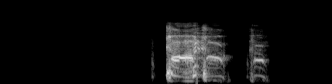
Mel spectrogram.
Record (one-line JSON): {"cough_length": "3.3 s", "cough_amplitude": 27173, "cough_signal_mean_std_ratio": 0.34, "survey_phase": "beta (2021-08-13 to 2022-03-07)", "age": "45-64", "gender": "Female", "wearing_mask": "No", "symptom_cough_any": true, "symptom_runny_or_blocked_nose": true, "symptom_fatigue": true, "symptom_onset": "2 days", "smoker_status": "Never smoked", "respiratory_condition_asthma": false, "respiratory_condition_other": false, "recruitment_source": "Test and Trace", "submission_delay": "2 days", "covid_test_result": "Positive", "covid_test_method": "RT-qPCR", "covid_ct_value": 15.3, "covid_ct_gene": "ORF1ab gene", "covid_ct_mean": 15.6, "covid_viral_load": "7800000 copies/ml", "covid_viral_load_category": "High viral load (>1M copies/ml)"}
